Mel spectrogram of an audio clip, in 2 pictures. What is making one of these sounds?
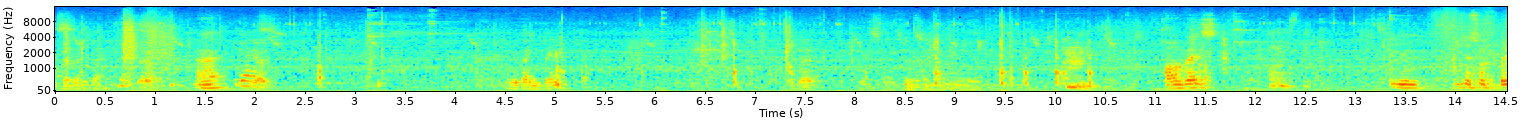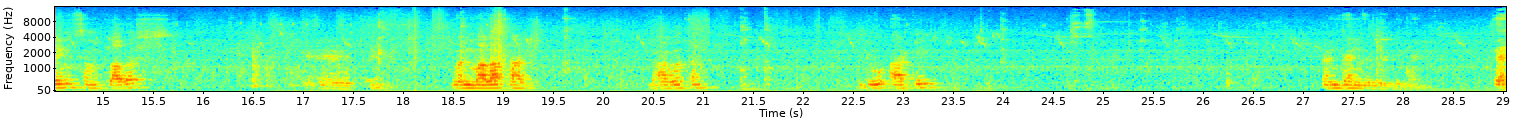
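An elderly man speaks calmly into a microphone, with pauses between phrases.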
